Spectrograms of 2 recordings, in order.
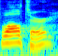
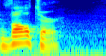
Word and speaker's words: Walter: And then uh in German you don't pronounce this Walter, you pronounce that Valter.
